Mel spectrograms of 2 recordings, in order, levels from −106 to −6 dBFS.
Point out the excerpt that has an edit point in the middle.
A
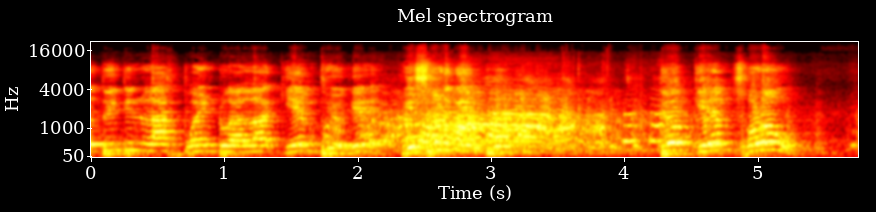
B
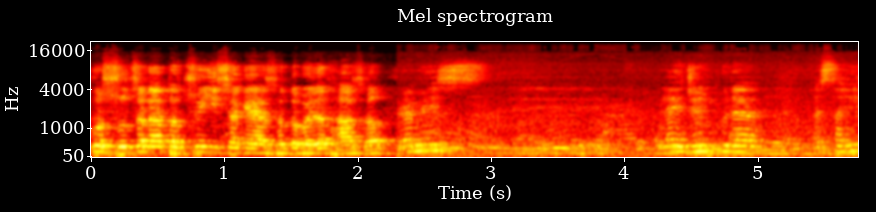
B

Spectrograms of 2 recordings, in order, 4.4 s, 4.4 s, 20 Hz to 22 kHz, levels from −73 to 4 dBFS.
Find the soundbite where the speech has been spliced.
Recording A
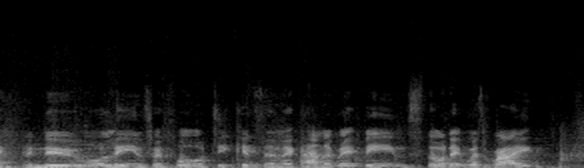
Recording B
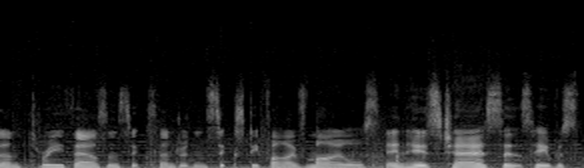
B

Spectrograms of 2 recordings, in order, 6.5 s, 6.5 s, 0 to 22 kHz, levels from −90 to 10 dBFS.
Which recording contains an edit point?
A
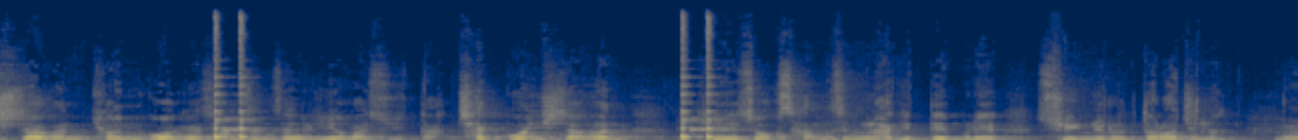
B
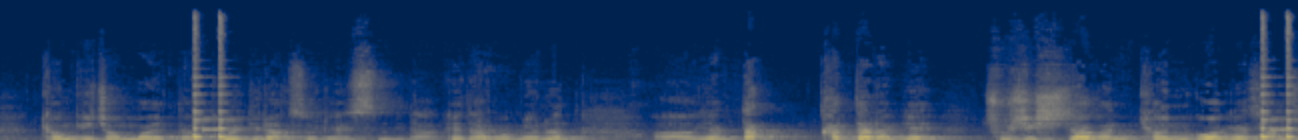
A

